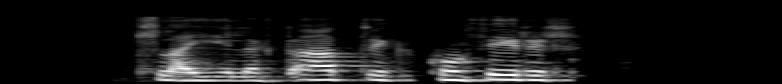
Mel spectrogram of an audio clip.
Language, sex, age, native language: Icelandic, female, 70-79, Icelandic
